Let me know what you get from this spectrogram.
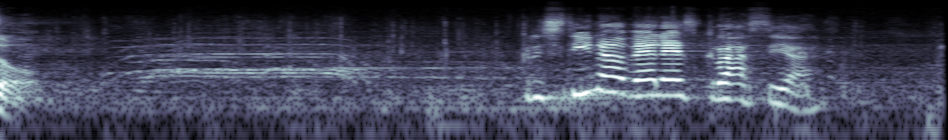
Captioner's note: applause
